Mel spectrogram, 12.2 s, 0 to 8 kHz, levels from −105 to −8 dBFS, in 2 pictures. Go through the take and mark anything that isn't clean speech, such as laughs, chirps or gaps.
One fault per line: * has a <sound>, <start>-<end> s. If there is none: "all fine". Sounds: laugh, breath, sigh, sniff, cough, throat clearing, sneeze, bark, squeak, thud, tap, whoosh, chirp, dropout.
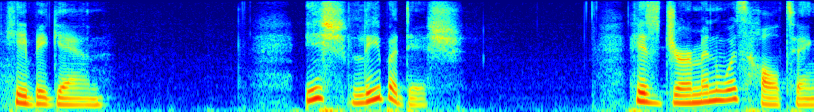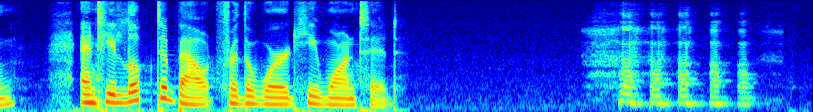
* has a laugh, 10.5-12.0 s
